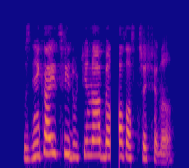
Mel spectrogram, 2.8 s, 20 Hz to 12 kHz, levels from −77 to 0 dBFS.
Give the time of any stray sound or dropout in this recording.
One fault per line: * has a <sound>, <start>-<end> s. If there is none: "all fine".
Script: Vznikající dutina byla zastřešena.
* has a dropout, 1.7-1.8 s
